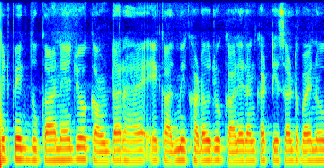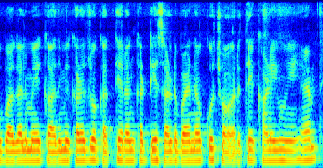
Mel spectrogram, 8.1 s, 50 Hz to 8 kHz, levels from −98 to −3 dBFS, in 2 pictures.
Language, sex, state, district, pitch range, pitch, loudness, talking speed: Hindi, male, Goa, North and South Goa, 135-145 Hz, 140 Hz, -26 LUFS, 265 wpm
